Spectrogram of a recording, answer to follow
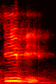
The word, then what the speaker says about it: Yvi: No, and because my first name is, which is spelled, the French version, my nickname always was Evie, which in that case you spell YVI.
